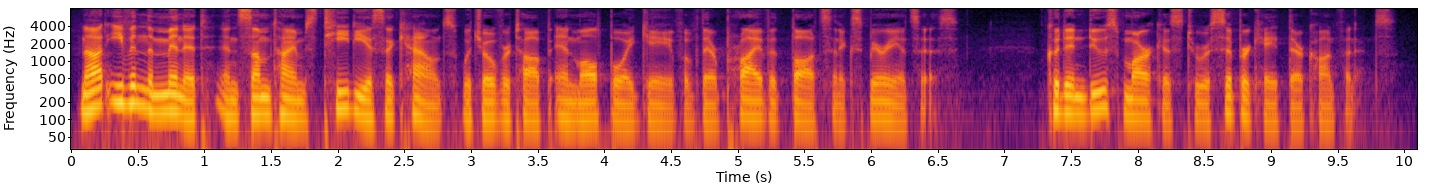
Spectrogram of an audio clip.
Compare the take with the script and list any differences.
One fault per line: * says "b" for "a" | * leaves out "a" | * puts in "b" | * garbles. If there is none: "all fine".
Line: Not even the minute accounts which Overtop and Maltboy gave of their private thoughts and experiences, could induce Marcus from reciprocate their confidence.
* puts in "and sometimes tedious"
* says "to" for "from"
